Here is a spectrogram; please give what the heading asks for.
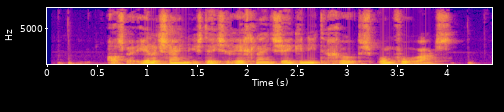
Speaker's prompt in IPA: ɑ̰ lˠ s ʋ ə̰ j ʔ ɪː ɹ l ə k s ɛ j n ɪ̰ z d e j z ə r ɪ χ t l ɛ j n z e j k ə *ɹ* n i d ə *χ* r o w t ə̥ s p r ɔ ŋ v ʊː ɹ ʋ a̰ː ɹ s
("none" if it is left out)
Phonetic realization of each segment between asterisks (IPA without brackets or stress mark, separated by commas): ɹ, χ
